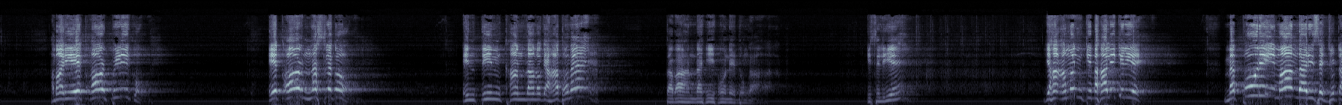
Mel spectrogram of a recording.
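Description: An elderly man speaks forcefully into a microphone over loudspeakers, in bursts with pauses.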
